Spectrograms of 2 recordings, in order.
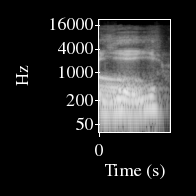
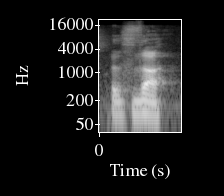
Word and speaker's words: ye: So it's not ye, it's the. A thorn. Oh wow! So yeah, that letter that people mistake for a Y is actually a thorn, and it's pronounced TH. So.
